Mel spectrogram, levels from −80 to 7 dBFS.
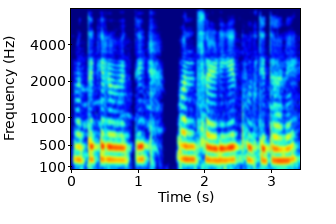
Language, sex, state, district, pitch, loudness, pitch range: Kannada, female, Karnataka, Bidar, 230 Hz, -14 LUFS, 225-240 Hz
